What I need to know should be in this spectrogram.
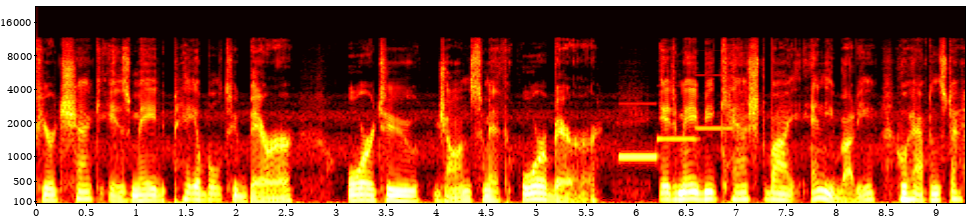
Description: Telephone call progress tone (North American plan), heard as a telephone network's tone, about 980, 1430, 1800 Hz, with speech in English. Special information tone.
